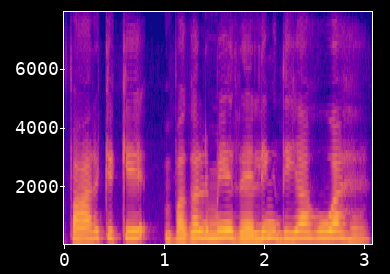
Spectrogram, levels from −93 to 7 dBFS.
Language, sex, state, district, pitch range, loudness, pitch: Hindi, female, Bihar, Patna, 225-255 Hz, -15 LUFS, 250 Hz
